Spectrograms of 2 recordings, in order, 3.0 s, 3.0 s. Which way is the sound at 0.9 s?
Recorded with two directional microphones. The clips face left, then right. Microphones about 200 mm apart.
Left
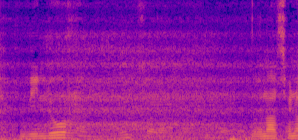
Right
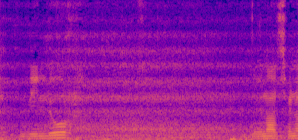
60° right (ahead or behind).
